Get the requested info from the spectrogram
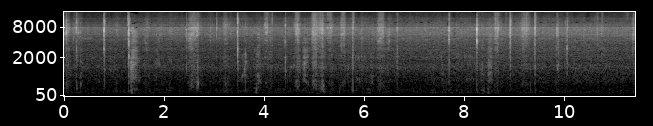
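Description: A person eating grilled meat with his hands: open-mouthed chewing and lip smacking, with irregular sharp wet clicks and short smacks.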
